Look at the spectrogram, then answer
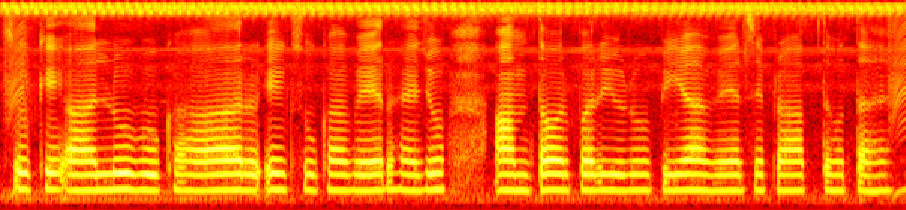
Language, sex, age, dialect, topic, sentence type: Hindi, female, 25-30, Kanauji Braj Bhasha, agriculture, statement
